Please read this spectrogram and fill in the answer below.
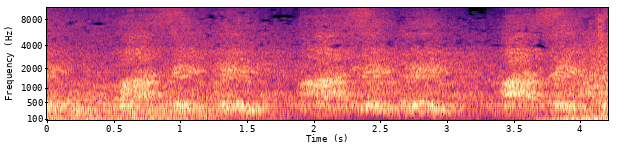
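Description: A group of voices shouting a rhythmic chant in unison over backing music. The music's bass drops out midway while the chant carries on, and the loudest shout comes just before the end.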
